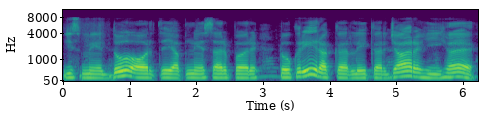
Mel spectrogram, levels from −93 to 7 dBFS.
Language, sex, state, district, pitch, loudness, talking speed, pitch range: Hindi, male, Jharkhand, Ranchi, 135 Hz, -15 LUFS, 115 wpm, 130-150 Hz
